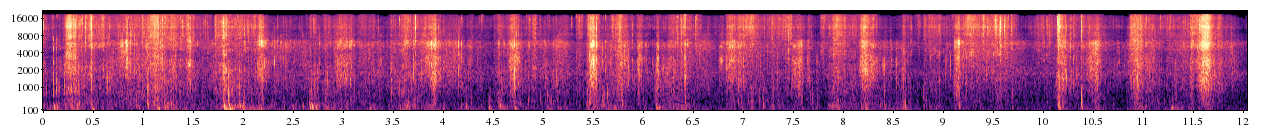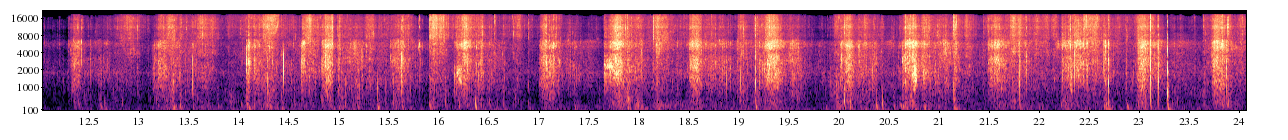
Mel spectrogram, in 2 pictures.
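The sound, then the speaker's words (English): Footsteps walking up a hill on a trail: many steady crunching steps in a continuous rhythm, fairly even in loudness, with no talk. “So we're going to head right up that hill following this trail. So follow me.”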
